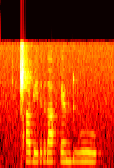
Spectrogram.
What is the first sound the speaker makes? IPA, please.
ǁ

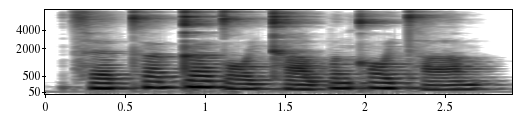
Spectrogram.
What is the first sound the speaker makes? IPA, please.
t͡sʰ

